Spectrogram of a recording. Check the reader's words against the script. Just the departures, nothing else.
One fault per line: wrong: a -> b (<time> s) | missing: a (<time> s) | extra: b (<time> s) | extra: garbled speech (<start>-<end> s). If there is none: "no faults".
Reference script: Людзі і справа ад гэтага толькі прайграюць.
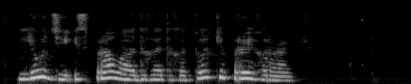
no faults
